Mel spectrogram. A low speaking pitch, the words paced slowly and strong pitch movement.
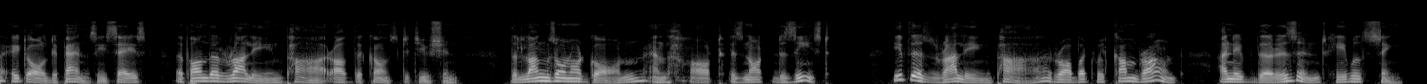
No: low, 110 Hz; average, 155 wpm; wide, 6.9 semitones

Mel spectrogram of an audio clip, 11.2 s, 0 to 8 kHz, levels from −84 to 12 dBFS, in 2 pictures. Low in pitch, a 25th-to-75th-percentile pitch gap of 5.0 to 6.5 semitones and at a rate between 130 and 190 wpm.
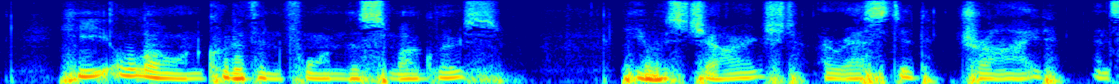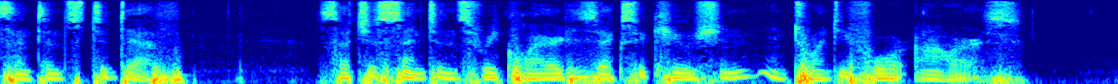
No: low, 130 Hz; narrow, 2.4 semitones; average, 140 wpm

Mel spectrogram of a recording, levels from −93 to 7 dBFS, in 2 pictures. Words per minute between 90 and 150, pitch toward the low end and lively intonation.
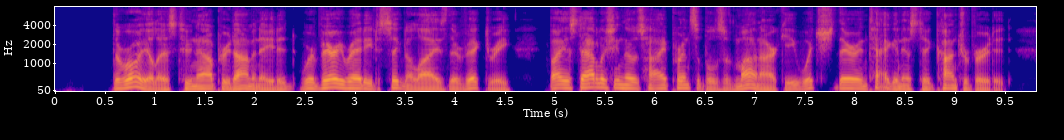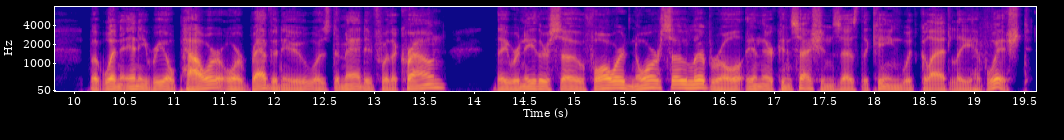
No: average, 165 wpm; very low, 90 Hz; wide, 7.8 semitones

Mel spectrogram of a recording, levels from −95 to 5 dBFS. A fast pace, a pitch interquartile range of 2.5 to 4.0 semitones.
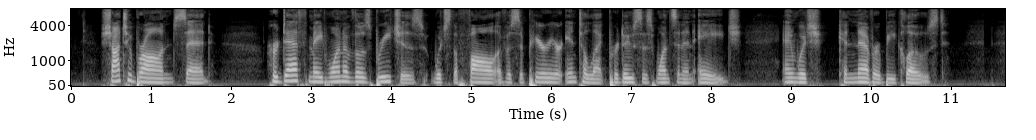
No: average, 140 wpm; average, 2.8 semitones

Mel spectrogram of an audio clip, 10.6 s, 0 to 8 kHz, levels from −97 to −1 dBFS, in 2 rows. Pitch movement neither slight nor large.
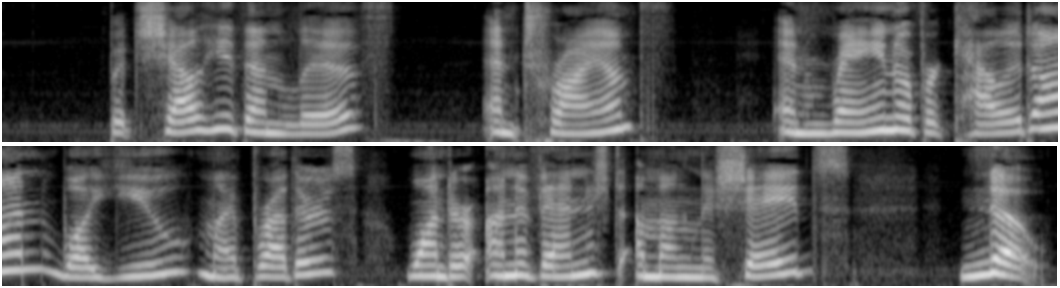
Yes: average, 4.1 semitones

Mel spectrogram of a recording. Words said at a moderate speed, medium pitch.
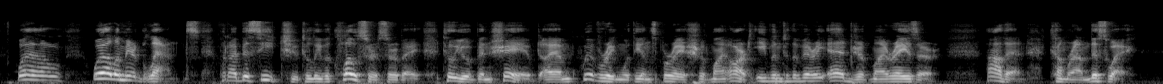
No: fast, 215 wpm; medium, 145 Hz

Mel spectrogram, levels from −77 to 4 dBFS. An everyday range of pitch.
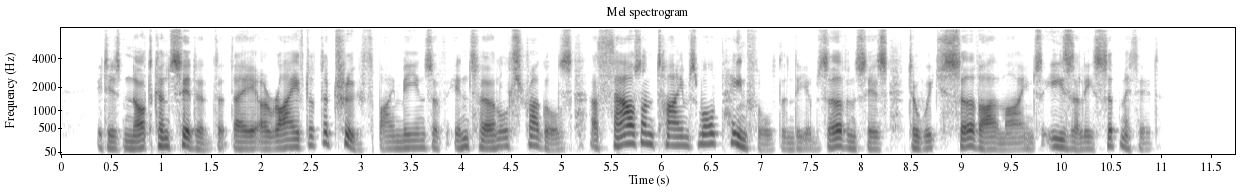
No: wide, 5.7 semitones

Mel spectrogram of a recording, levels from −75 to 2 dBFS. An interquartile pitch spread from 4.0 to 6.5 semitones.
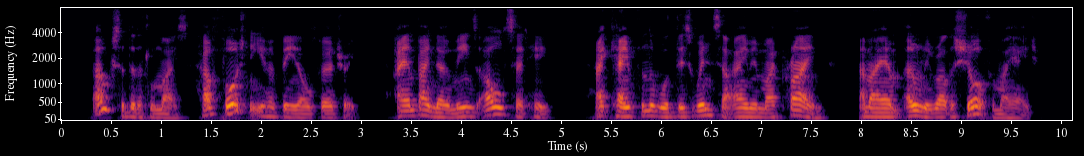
Yes: average, 5.3 semitones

